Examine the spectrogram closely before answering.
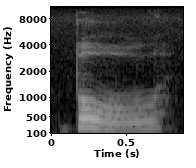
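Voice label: "ball", British English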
